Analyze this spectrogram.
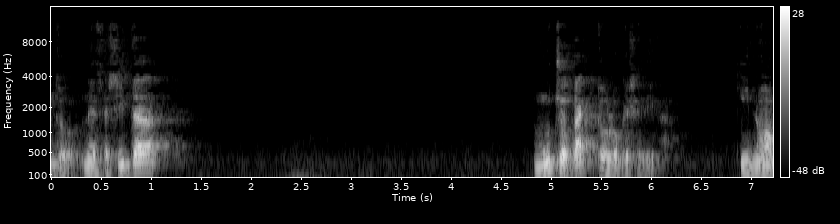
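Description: A middle-aged man speaks calmly and closely into a microphone, pausing between phrases.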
